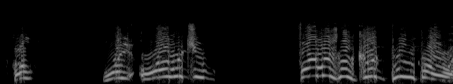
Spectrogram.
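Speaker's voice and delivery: furious, high-pitched, angry yell. A player voicing their character in a game, yelling at another: yelling angrily. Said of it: "I'll kind of yell like".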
